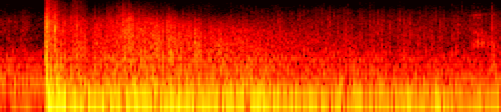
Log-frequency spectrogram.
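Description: Gunfire in Call of Duty Warzone, with shots aimed at a riot shield player: a sudden loud blast followed by a dense, sustained roar of shooting and rumbling battle noise, with no voices.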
